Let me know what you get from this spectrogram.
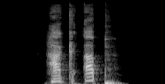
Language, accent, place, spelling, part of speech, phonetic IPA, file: German, Germany, Berlin, hack ab, verb, [ˌhak ˈap], De-hack ab.ogg
- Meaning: 1. singular imperative of abhacken 2. first-person singular present of abhacken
